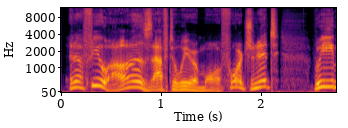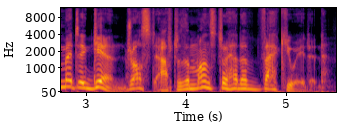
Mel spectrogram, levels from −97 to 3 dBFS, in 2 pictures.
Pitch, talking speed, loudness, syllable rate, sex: 170 Hz, 195 wpm, -19 LUFS, 6.0 syllables/s, male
